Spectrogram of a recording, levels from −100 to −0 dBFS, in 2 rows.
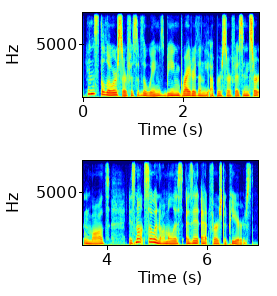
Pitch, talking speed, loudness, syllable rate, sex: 190 Hz, 215 wpm, -17 LUFS, 6.1 syllables/s, female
